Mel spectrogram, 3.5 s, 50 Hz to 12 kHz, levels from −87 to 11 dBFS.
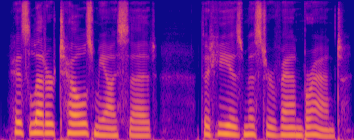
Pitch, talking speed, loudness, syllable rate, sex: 190 Hz, 205 wpm, -18 LUFS, 4.5 syllables/s, female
